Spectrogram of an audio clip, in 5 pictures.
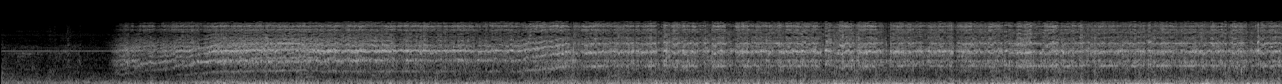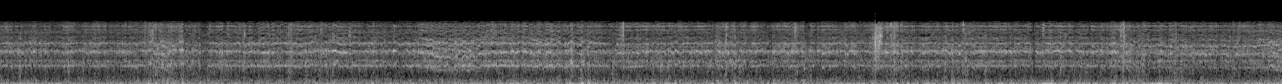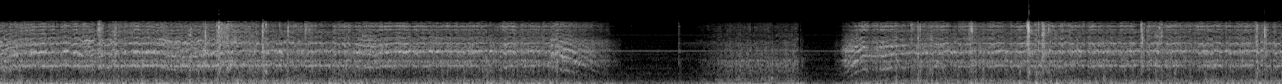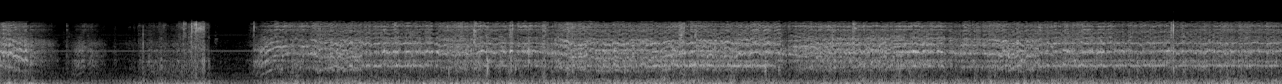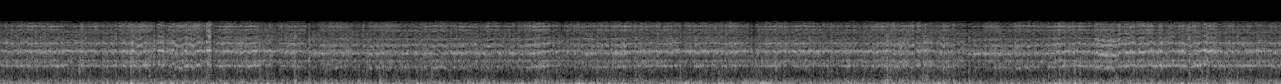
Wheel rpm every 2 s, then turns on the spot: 20, 140, 170, 230, 230, 230, 230, 230, 230, 230, 230, 230, 210, 220, 230, 170, 20, 170, 230, 100, 70, 210, 210, 210, 220, 230, 230, 220, 220, 230, 230, 230.
30-32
